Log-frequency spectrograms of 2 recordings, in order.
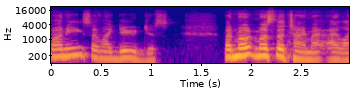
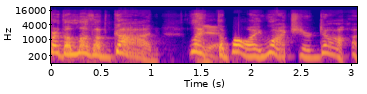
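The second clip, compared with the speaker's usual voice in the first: over-eager, pitched-up, high hype man delivery; 5 semitones higher than usual. Retelling the sketch, Farley as the hype man: Farley hype man voice. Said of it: "Farley as the, the hype man".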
